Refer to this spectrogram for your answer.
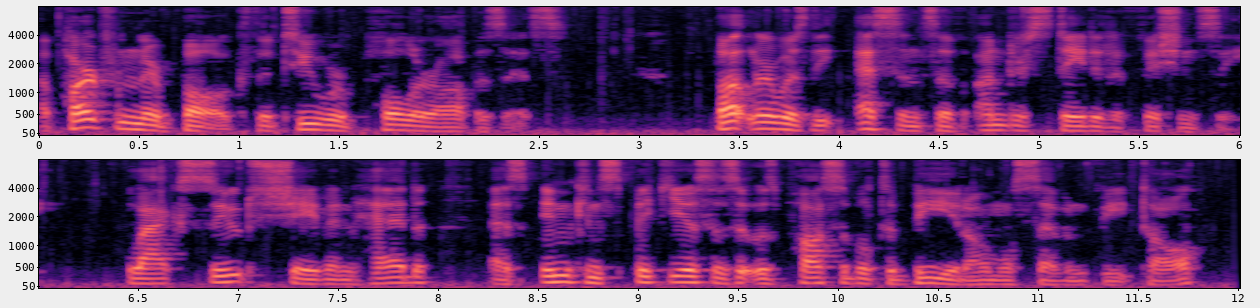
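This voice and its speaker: A man reading a novel aloud in an even storytelling manner. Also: medium pitch, moderate pace, slight background noise. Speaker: audiobook reader.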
